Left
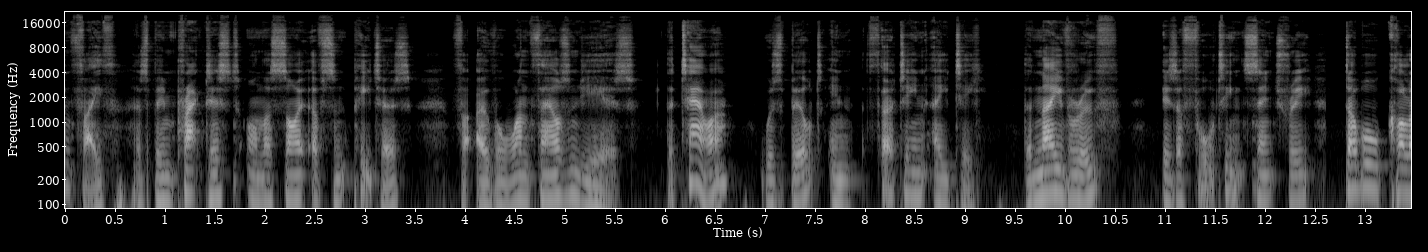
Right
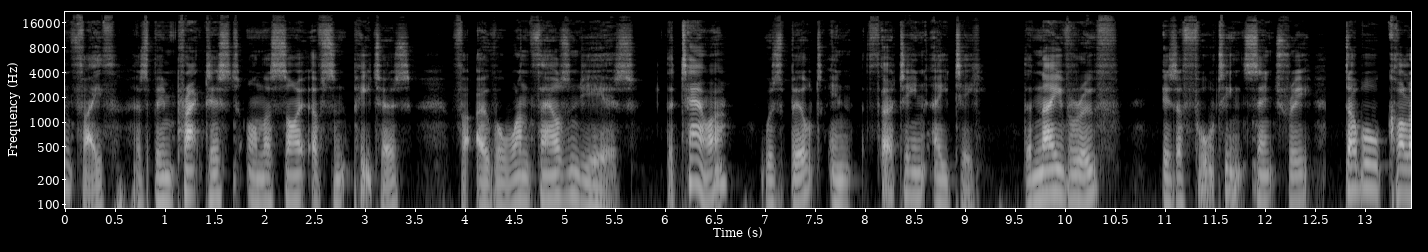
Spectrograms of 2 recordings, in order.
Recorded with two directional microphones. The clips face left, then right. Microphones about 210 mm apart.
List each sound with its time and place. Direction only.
0.0 s speech: 30° right (ahead or behind)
